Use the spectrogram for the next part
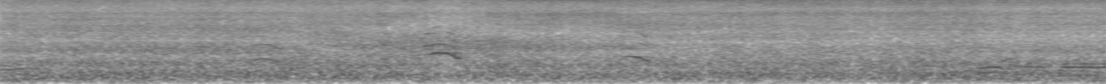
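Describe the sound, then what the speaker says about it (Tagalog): Rushing floodwater in Candulawan, Talisay City, Cebu roars as a loud, continuous, dense wash that stays steady from start to finish. "Kaya kusugay baha diri nga pista."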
